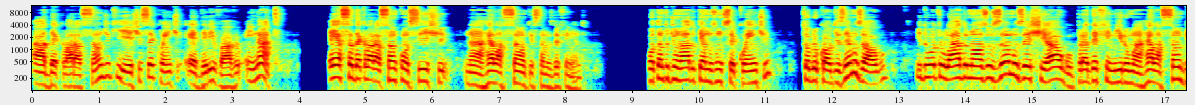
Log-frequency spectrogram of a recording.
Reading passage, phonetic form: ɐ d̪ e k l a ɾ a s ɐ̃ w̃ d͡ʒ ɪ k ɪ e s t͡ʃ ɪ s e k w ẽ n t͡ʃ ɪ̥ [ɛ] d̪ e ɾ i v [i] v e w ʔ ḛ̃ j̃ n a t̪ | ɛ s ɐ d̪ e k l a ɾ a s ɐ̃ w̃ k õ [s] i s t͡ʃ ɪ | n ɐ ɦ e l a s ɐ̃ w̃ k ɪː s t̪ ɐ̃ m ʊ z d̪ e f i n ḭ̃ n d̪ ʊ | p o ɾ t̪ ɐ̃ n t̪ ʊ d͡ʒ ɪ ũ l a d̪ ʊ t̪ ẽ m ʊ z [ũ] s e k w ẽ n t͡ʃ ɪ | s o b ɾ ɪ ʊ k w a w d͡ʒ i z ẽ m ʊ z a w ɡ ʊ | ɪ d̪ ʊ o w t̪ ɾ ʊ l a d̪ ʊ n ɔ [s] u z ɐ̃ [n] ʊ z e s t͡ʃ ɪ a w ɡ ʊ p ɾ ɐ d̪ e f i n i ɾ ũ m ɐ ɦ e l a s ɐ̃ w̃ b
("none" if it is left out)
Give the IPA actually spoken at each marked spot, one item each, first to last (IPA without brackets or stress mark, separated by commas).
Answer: ɛ, a, s, ũ, z, m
